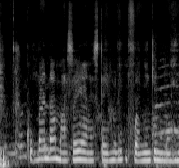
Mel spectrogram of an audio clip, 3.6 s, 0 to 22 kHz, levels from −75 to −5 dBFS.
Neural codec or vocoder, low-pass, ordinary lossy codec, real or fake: codec, 44.1 kHz, 7.8 kbps, Pupu-Codec; none; none; fake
